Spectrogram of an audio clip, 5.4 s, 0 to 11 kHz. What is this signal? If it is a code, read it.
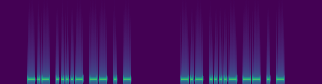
Morse code, heard as a keyed tone, about 32 wpm, 700 Hz. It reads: K4MET K4MET
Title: USA Call Signs - 5 Characters - Repeated 2x - 30wpm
